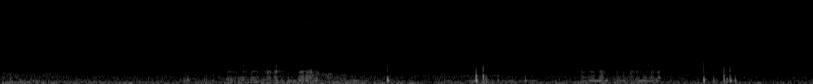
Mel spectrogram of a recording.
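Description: Quiet, low rumbling breaths with two louder, rougher noisy breaths and a few soft snorts over about eight seconds; light snoring.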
